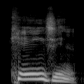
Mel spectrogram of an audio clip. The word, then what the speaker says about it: Cajun: Cajun.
